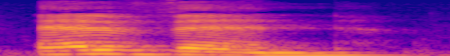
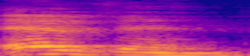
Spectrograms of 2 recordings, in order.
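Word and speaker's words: אבן: over, and we know the bet in the middle now becomes a V, ve, same pronunciation because you have 3 dots below it, and the noon sound that closes out the word, even, same, even, that means stone, God.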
